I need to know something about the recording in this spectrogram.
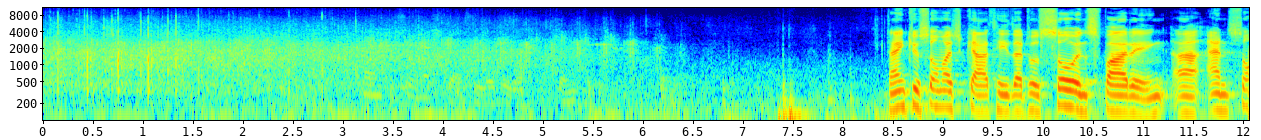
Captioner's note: applause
